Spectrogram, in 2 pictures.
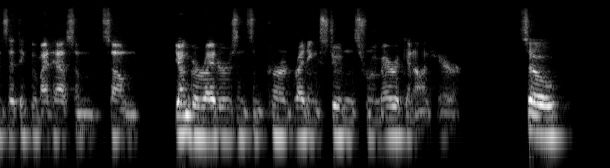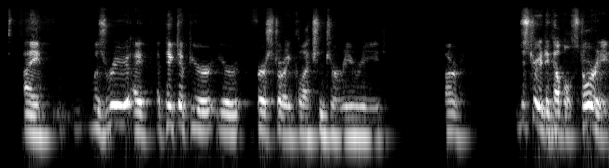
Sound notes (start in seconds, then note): none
